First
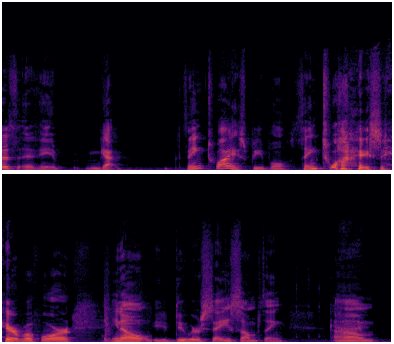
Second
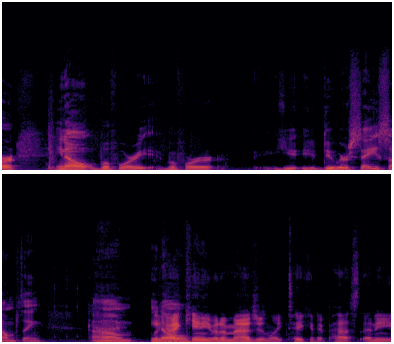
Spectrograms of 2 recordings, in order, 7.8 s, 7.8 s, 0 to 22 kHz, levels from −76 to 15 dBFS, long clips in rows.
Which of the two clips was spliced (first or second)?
first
